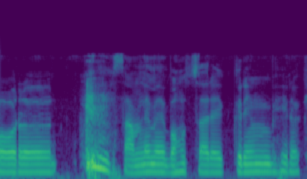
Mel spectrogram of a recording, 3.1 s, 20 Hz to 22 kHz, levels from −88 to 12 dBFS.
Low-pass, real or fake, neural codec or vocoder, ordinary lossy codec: 7.2 kHz; real; none; none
